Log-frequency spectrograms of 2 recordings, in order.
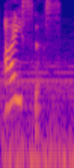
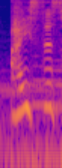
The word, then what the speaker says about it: Isis: Horus's mom is named Isis, but in ancient Egyptian, it's pronounced closer to Isa or as h.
